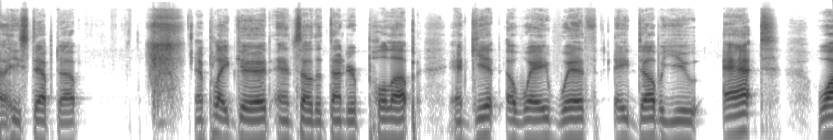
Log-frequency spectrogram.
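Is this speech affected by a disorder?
No.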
